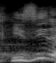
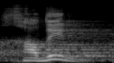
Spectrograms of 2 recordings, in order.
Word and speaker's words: খাদির: এবং খাদির আলাইহিমুস সালাম আমাদের দেশে অনেক লোকজন উনার নামটা ভুল উচ্চারণ করে বলে খিজির আলাইহিস সালাম কিন্তু উনার সঠিক এবং শুদ্ধ নামটা হল খাদির আলাইহিস সালাম উনাদের মধ্যকার এক চমক ঘটনা এসেছে।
